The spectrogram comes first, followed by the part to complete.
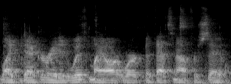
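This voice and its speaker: A man speaks very fast in an animated tone. The recording has audible room echo and noticeable background noise. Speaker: street artist and protester. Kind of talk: heated debate. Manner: loud.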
